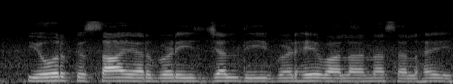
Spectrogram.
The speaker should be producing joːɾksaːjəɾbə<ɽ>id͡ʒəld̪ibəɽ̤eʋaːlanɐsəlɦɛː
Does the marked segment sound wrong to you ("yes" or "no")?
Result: no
